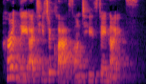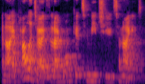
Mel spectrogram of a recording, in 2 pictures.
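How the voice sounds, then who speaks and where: A woman teacher from North Carolina lays out her class for parents in a measured, orderly way. Her voice is bright and forward. The recording carries a long, ringing reverb, as if made in a large empty room. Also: mid-range voice. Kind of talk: recorded welcome message to parents.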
